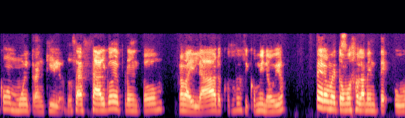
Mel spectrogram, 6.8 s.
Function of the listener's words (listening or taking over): listening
